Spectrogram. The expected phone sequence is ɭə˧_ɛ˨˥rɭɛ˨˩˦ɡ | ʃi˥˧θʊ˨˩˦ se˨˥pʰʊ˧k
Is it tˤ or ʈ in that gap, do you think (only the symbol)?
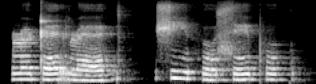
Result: ʈ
